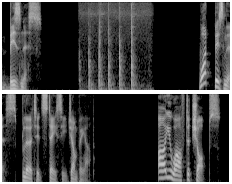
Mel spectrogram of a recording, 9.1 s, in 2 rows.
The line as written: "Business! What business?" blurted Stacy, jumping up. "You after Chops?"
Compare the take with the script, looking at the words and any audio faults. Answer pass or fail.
fail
